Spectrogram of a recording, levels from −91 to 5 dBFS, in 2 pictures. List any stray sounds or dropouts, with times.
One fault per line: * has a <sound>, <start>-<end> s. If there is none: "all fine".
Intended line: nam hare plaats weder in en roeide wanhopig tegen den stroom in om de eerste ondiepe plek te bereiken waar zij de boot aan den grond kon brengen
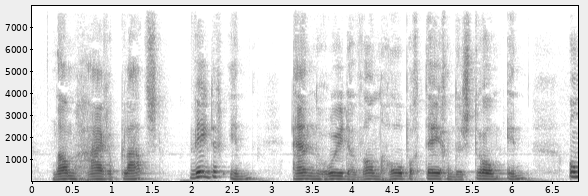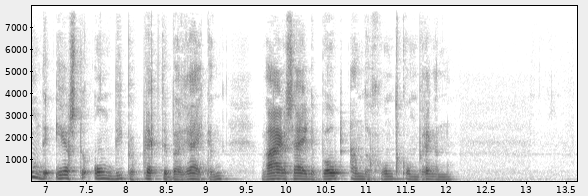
all fine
